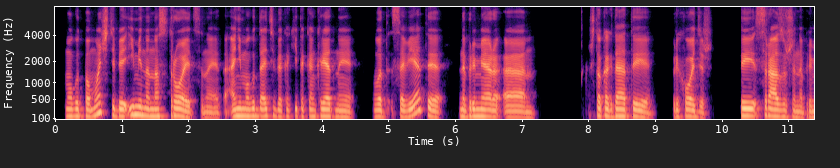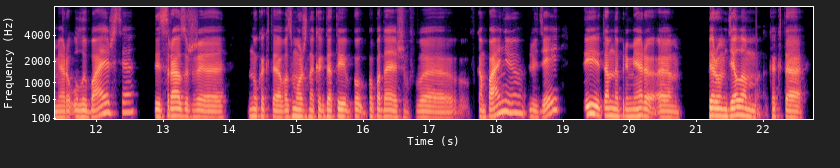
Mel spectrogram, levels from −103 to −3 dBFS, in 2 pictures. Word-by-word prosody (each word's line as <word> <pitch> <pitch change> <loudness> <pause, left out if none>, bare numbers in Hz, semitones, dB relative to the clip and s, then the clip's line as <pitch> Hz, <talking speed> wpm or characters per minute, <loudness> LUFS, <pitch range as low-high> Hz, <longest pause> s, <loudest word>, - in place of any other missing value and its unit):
могут 135 0 -1
помочь 170 +11 +1
тебе 135 -5 +2
именно 155 -2 +2
настроиться 135 -5 +1
на 105 -1 -3
это. 100 - -9
Они 135 +3 +2
могут 140 0 +1
дать 135 0 0
тебе 130 -3 -4
какие-то 130 +2 -7
конкретные, 130 -4 0 0.3
вот, 125 -1 -2
советы, 135 - +1 0.2
например, 130 0 +3 0.2
э, 115 -1 +3 0.9
что 145 - -2
когда 135 -1 +3
ты 120 -7 0 0.2
приходишь, 125 -6 -2 0.4
ты 145 -2 +6
сразу 135 -3 +2
же, 120 0 -6
например, 115 +2 -2
улыбаешься, 190 - -1 0.3
ты 135 -1 +1
сразу 140 0 +2
же, 115 -2 -1 0.3
ну, 135 +1 -2
как-то, 130 -3 -1
возможно, 130 +1 -1
когда 130 -1 0
ты 130 +1 +1
по 125 0 -3
попадаешь 130 -3 -1 0.2
в 115 - -13 0.8
в - - -40
компанию 190 - +1
людей, 130 - -3 0.3
ты 175 -1 +5
там, 150 0 +1
например, 135 +1 +1
э, 115 -5 0 0.4
первым 145 -2 +4
делом 145 -4 +2
как-то, 120 -5 -1
135 Hz, 125 wpm, -23 LUFS, 120-140 Hz, 0.9 s, ты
